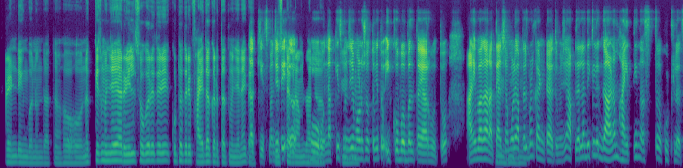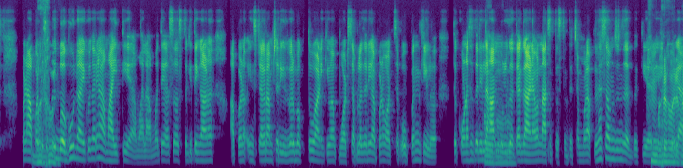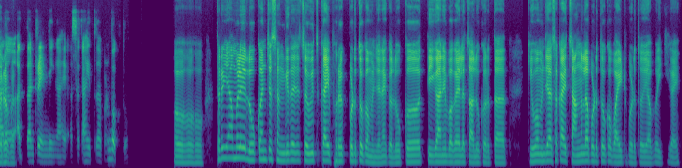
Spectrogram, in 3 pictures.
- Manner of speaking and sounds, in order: in English: "इको"; laughing while speaking: "बरोबर"; in English: "ओपन"; tapping; laughing while speaking: "समजून जातं"; laughing while speaking: "बरोबर, बरोबर"
- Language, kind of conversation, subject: Marathi, podcast, अल्गोरिदमच्या शिफारशींमुळे तुला किती नवी गाणी सापडली?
